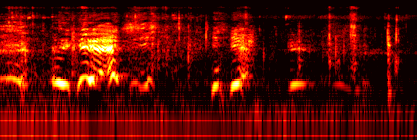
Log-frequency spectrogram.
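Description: A boy laughs.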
